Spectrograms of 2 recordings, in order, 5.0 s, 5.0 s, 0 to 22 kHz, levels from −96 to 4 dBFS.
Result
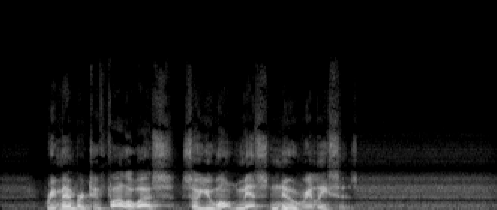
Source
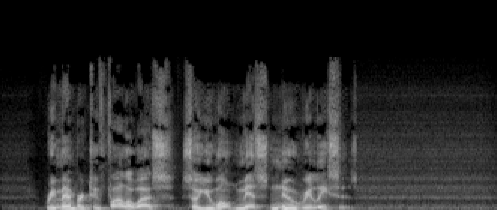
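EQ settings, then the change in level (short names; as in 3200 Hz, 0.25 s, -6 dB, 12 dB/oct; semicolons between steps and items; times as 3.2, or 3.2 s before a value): air absorption 240 m; fixed phaser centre 1200 Hz, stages 6; +7.0 dB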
